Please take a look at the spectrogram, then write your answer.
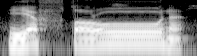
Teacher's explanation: را پیش کی وجہ سے پر پڑھا جائے گا، رو واو مدہ ہے، ایک الف کی مقدار کے برابر کھینچ کر پڑھیں گے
